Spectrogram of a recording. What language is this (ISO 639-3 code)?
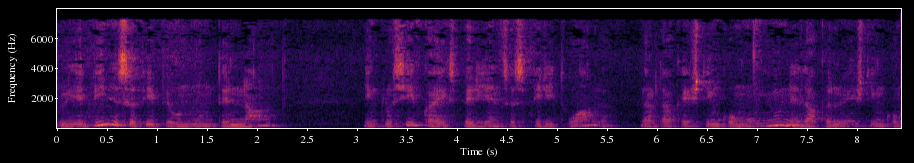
ron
